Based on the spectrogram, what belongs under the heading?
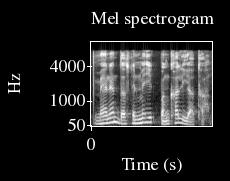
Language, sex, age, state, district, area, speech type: Hindi, male, 60+, Rajasthan, Jaipur, urban, spontaneous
